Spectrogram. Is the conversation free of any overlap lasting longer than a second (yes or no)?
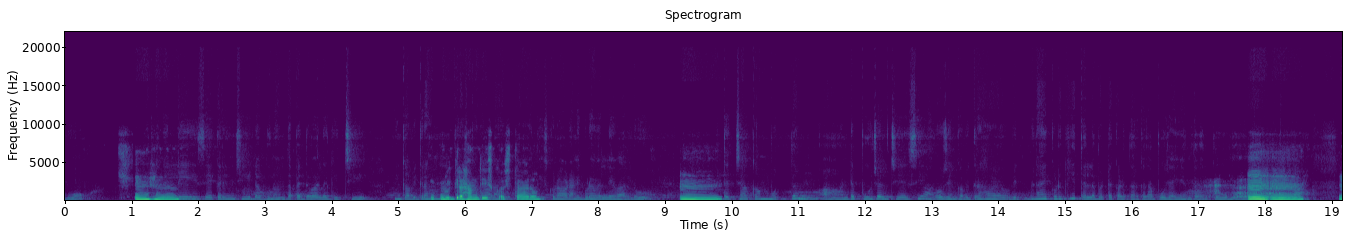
no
